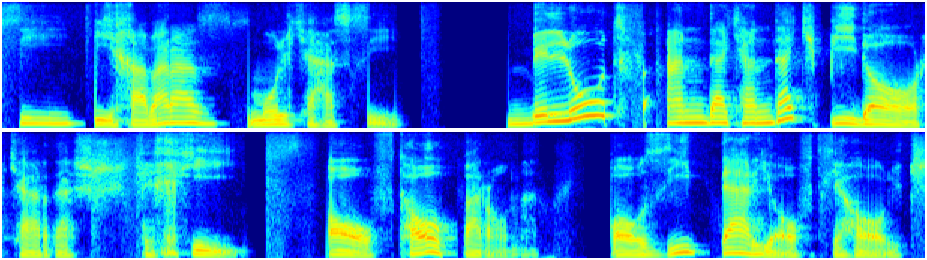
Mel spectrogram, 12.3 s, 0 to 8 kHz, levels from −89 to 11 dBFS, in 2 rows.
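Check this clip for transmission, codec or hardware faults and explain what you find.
Voice-detector gating on the sending side is the main problem, with three related faults across the recording. The audio comes through a call path with nothing above 8 kHz, which fits a 64 kbps G.722 link.

Sound dropped by the voice detector occurs at 0.00–0.12 s, 6.74–7.08 s and 7.91–8.31 s. Each time the speech gives way to a smooth, even hiss and then returns. Most likely the sender's detector judged the sound to be background and stopped transmitting, so the receiver filled roughly 120, 340 and 400 ms with synthetic comfort noise. Unlike chopping, each dropout is a single clean gap with one switch off and one switch back on.

An onset clipped by the voice detector occurs at 0.60–0.62 s. The speech starts abruptly, with no soft attack, as if the first 20 ms were shaved off. The likely cause is a detector that reacted a beat late to the restart, so those opening milliseconds were never sent and comfort noise stood in for them. 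What sets this apart from a dropout is its position and size: only the leading edge is lost.

Sound chopped by the voice detector occurs at 1.52–4.26 s and 9.18–12.30 s. In these stretches the speech turns choppy: quiet syllables and word edges vanish. About 880 ms and 800 ms are replaced in total. The likely cause is a detector toggling between sending and muting several times within each span. Repeated switching, rather than one gap, distinguishes it from a simple dropout.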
